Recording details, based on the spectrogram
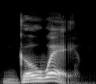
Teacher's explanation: When a word ends in a vowel and the next starts with a vowel, we insert a tiny w or yes sound. Go away becomes go away with a tiny w sound. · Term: Linking vowel to vowel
